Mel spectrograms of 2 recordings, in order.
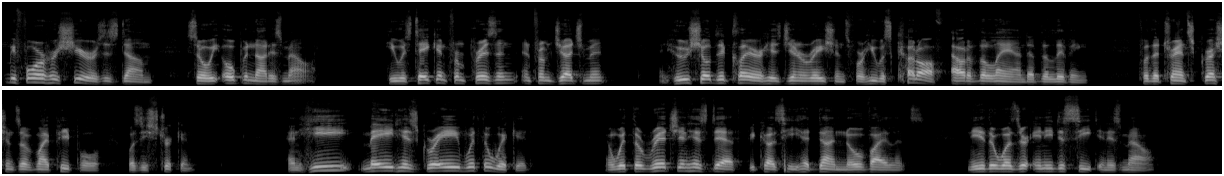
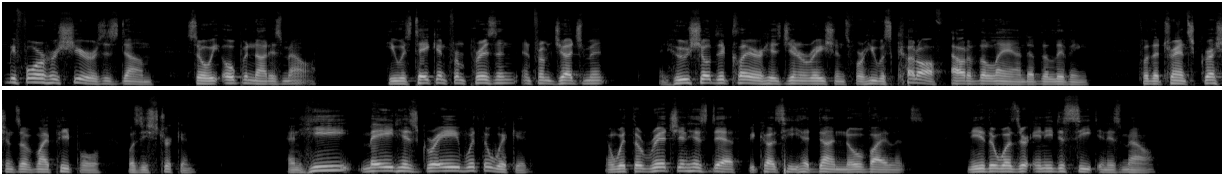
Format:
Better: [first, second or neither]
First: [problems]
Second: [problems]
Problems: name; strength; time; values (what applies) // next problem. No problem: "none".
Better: second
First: thin; very slightly; fading below 300 Hz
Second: none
